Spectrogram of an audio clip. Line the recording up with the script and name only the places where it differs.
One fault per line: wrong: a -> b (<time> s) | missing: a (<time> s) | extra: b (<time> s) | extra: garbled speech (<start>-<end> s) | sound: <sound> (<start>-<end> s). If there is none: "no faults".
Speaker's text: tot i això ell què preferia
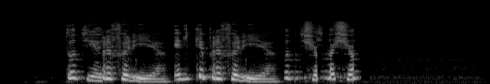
wrong: això -> preferia (1.1 s)
extra: garbled speech (2.8-3.6 s)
